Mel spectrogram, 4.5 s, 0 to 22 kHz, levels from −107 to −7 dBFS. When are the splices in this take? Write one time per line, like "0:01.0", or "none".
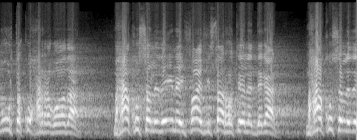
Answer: none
